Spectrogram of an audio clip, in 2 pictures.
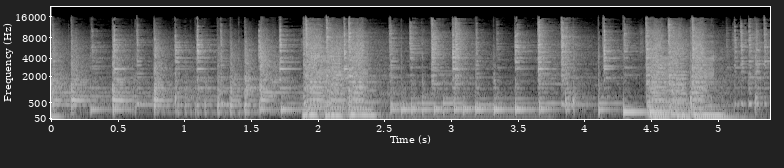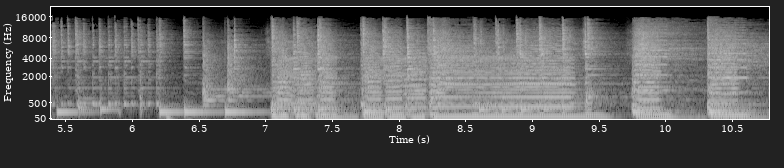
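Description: Live salsa band playing an instrumental passage with no vocals. Timbales, congas, bongos, piano and bass carry it, with trumpets, trombones and baritone sax. The bass drops out for stretches while the percussion keeps going, then the full band comes back in strongly about seven seconds in, with short stops near the end.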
